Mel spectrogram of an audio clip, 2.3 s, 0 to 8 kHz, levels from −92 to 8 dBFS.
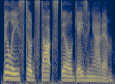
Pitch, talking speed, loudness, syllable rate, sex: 150 Hz, 180 wpm, -20 LUFS, 4.1 syllables/s, female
